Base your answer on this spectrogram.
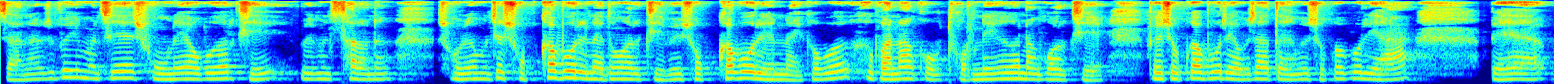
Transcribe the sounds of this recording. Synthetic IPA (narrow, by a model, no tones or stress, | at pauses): z̥anabzibɯjmansesɔŋnajawbɯaɾksebɯjmansʰananɯŋ | sɔŋnijawmansʰesɔp̚kabɔɾinajdɔŋaɾksʰebesɔp̚kabɔɾihɯnːajkʰɯwbɯhɯpʰanakʰɔwtʰɔɾnehɯnaŋkɔaɾkseb̥esɔp̚kabɔɾijabɔzatajŋbesɔp̚kabɔɾija | b̥e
